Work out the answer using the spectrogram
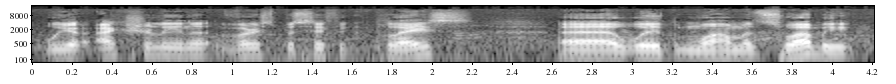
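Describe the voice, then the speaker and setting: A man's voice: mid-range voice, steady tone, brisk, a bit bright, a little hiss or hum. A man from Sweden asking polite, brief interview questions.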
